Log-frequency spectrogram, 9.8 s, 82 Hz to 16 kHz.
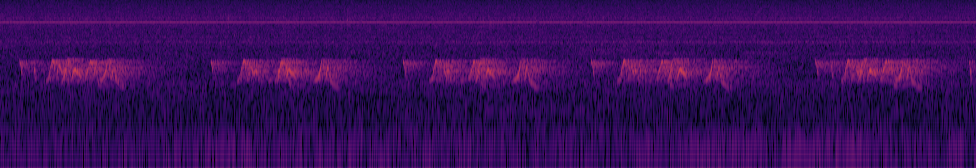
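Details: Possibly three Chuck-will's-widows (Antrostomus carolinensis) singing behind a home in Parkersburg, West Virginia, on 21 June 2019: a rolling, whistled chuck-will's-WID-ow phrase about every two seconds, with faint insect hum and low rumble.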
